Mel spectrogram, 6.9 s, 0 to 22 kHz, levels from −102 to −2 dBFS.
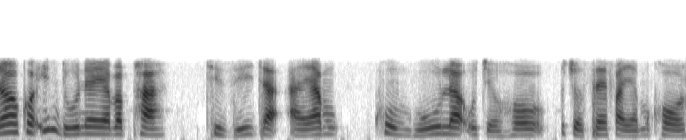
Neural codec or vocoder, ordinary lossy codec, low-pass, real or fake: none; Opus, 16 kbps; 3.6 kHz; real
